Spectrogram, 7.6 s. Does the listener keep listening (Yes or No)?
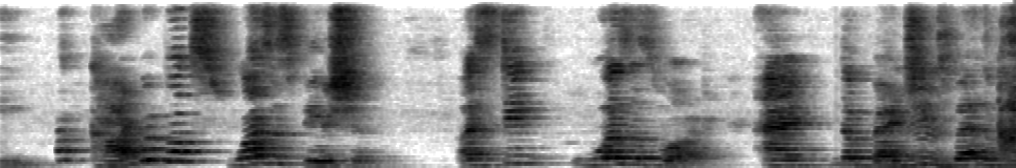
No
